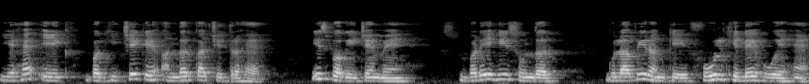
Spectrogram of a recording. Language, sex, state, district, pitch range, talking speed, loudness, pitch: Hindi, female, Bihar, Madhepura, 155-190 Hz, 170 wpm, -17 LUFS, 175 Hz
